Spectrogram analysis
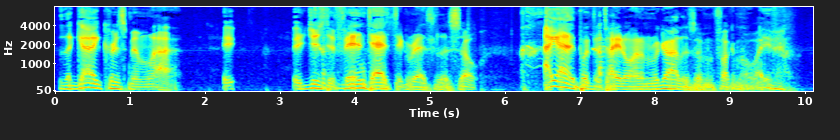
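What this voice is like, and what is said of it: Imitates another person's voice. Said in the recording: “Kevin Sullivan impersonation ... That's a good Sullivan. That's probably one of the best Kevin Sullivans I've heard.”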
